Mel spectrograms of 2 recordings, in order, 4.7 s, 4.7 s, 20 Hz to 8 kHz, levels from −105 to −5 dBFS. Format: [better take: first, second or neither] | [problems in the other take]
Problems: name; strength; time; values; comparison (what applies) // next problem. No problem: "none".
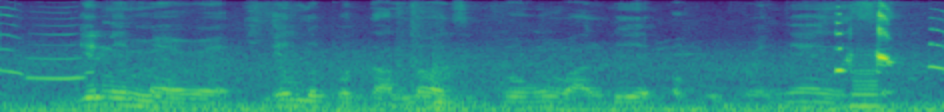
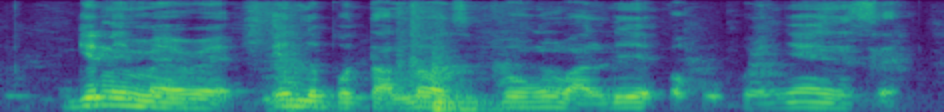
second | background sound (Bird); 3 dB above the speech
